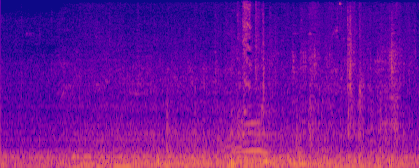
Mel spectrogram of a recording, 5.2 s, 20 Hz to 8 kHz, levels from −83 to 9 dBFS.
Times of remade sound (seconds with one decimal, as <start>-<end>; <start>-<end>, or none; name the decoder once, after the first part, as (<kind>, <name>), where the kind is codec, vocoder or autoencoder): none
